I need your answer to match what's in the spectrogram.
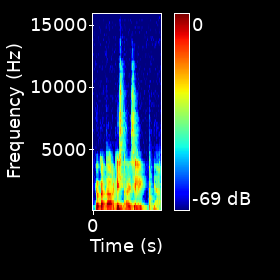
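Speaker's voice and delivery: usual speaking voice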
